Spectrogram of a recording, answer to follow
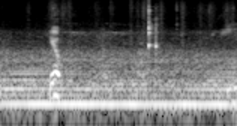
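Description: A steady low hum with several even tones runs throughout. About half a second in a man says "heel" to a dog, and a single sharp click follows at about one and a half seconds.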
